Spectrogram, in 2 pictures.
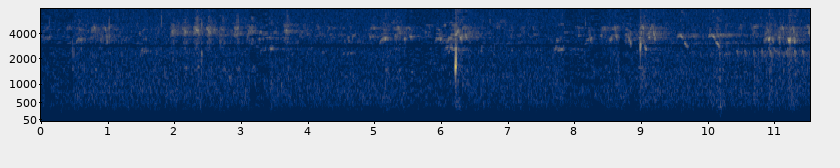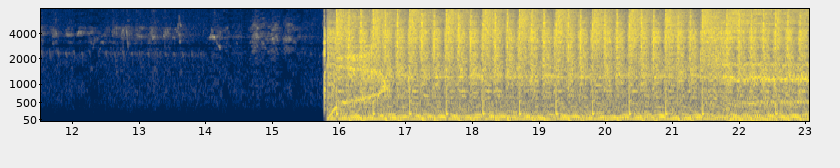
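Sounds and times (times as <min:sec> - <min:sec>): faint birds chirping: 0:00.0 - 0:15.8
low open-air hiss: 0:00.0 - 0:15.8.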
